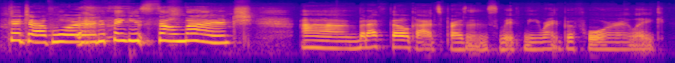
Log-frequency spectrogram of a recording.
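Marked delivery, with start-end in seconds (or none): 0.0-2.5 high, loud, laughing retold relief; hammed-up jubilant praise through laughter; laughing thanks. Jokingly retells relieved thanks on waking.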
